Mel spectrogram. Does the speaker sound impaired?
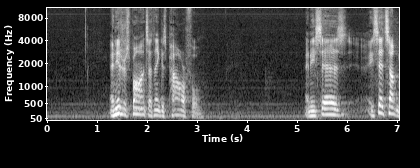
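No.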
